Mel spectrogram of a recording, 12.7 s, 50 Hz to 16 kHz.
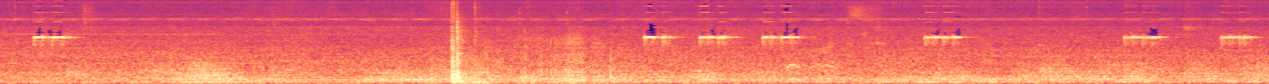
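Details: STX15F watercraft (runs hot, won't start): short high beeps in irregular bursts with the battery disconnected and ignition off. A bad voltage regulator is suspected, not confirmed.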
